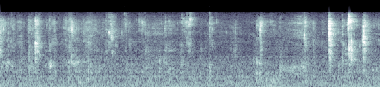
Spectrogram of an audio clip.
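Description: Close-up mouth sounds of a person chewing a mouthful of tangsuyuk (crispy sweet-and-sour fried pork): irregular small wet clicks and smacks, with a quick run of louder clicks near the end.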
